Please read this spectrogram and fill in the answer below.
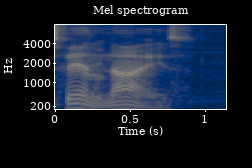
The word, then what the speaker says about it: Van Nuys: But it's Van Nuys.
